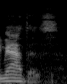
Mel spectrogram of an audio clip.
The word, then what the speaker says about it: Mathis: And before you know it, it's going to be Christmas, and I'm going to be singing with Johnny Mathis.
